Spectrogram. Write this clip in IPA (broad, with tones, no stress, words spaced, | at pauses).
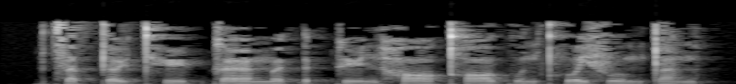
t͡sɐ˨˥t̚t̪ɵ˨˥ɥ t̪ʰyː˨p̚ kœː˨mɵ˥t̚ ɵ˨˥t̚ kyː˨˥nhɔː˨ kʰɔː˧kʷɐ˨nkʷʰɐ˥jfuː˨m t̪ɐ˨n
